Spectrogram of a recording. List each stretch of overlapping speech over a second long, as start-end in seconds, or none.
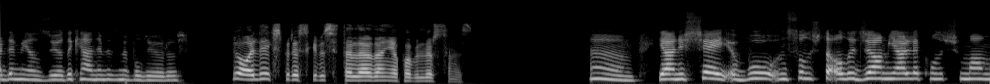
none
